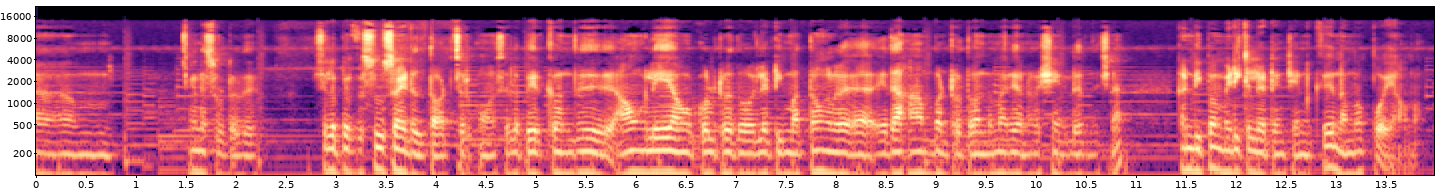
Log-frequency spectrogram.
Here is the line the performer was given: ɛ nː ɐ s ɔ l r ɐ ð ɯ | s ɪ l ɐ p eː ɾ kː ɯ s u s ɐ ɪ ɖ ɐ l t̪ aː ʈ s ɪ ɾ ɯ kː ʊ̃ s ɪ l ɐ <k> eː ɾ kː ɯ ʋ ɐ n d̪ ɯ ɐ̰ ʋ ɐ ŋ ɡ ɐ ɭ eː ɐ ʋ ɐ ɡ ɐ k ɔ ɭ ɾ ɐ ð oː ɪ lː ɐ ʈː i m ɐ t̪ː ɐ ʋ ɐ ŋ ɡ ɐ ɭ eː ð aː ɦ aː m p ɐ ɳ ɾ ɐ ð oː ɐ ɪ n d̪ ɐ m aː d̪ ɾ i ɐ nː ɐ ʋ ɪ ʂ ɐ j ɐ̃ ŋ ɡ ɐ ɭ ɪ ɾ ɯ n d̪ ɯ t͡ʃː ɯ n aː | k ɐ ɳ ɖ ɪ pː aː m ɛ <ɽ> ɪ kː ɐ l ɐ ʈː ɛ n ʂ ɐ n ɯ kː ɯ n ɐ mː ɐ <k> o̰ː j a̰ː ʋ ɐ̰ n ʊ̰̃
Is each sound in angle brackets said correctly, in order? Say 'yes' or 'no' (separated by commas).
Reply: no, yes, no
